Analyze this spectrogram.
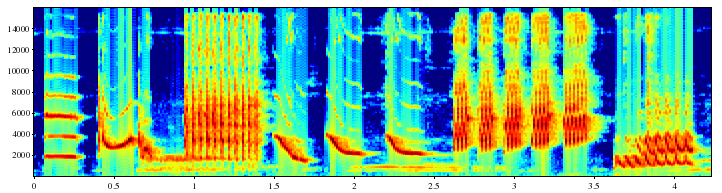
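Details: Energetic Javan pied starling song for luring birds into traps, mixing sharp descending whistled slurs with loud harsh rasping bursts and a final low buzzy rattle.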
